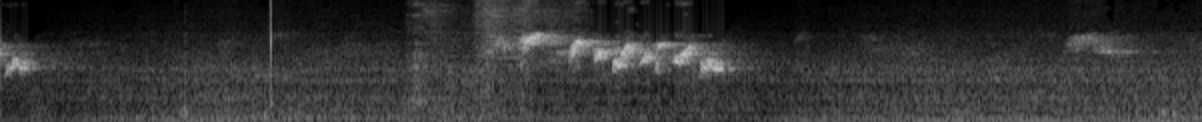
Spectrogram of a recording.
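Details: Red-whiskered bulbul delivering one loud run of quick descending whistled notes, with a sharp click beforehand and a soft whistle afterward.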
